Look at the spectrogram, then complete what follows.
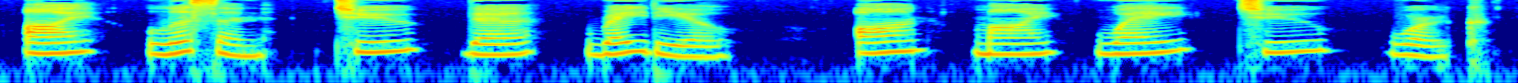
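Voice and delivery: slow, word by word; slow reading. Shown as a demonstration. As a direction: read it slowly once for learners. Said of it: "好，慢读一遍". (慢读一遍)

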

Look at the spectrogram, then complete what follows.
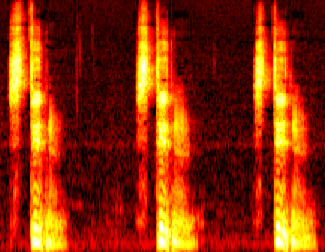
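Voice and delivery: "student" with nasal d and unreleased t; slow, drop the final t in "student"; nasal plosion. Shown as a demonstration. Teacher models reduced "student", very slow. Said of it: "所以读成".

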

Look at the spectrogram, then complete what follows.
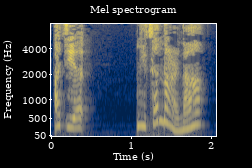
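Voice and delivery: high, strained question; holding back nausea. A narrator's reading. Su San searches the foul-smelling flat for her friend, holding back nausea. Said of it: "苏三强忍着问道".

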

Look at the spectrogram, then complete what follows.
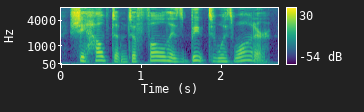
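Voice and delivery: ordinary delivery, nothing marked

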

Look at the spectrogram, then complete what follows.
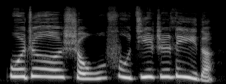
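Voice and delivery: ordinary delivery

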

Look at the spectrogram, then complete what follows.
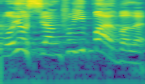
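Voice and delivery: ordinary delivery

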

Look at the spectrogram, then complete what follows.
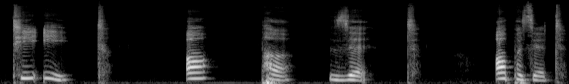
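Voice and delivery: "opposite" broken slowly into its sounds, then whole; sounded out. Shown as a demonstration. Teacher breaking a new word down for learners, sounded out. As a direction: sound out "opposite" piece by piece with pauses.

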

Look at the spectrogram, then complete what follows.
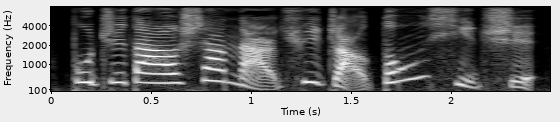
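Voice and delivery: ordinary delivery, nothing marked

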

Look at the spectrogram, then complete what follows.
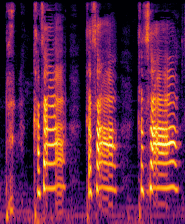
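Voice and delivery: very high clicking shutter sounds; camera click noises. Acted. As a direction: mimic a phone shutter firing. Imitating a phone camera shutter.

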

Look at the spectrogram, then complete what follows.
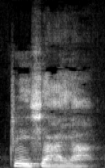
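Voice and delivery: plain reading voice

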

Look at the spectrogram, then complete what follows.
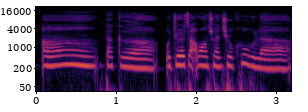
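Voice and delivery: soft, low, sheepish confession; a hint of an embarrassed nurse; lightly voiced timid nurse. Nurse explaining her shaking to the patient, soft and sheepish.

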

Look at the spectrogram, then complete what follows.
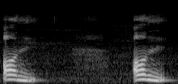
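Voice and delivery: "on" drawn out and closed on n; front nasal ending. Shown as a demonstration. Teacher combining vowel and final for learners, slow "on" ending in n. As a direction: say "on" slowly, twice, with a pause between. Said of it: "就是on，on".

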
